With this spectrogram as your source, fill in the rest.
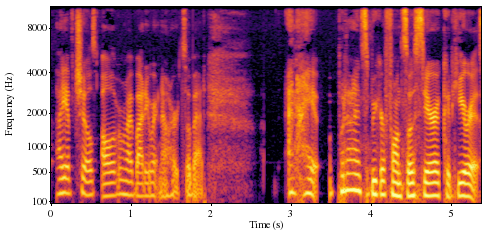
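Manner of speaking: normal talking voice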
